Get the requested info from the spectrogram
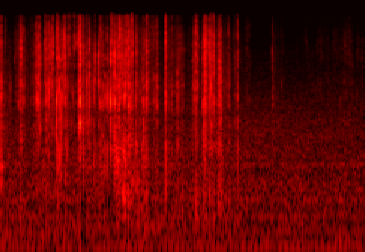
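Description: Pokémon TCG booster pack's foil wrapper crinkling and tearing as it is worked open by hand, stopping about three seconds in.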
